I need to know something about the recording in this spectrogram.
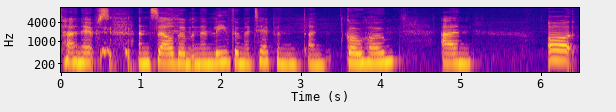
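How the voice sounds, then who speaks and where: A woman's voice: medium pitch, a bit bright. A woman co-hosting a podcast, chatting casually about video games in an informal, wry storytelling way. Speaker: podcast co-host.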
